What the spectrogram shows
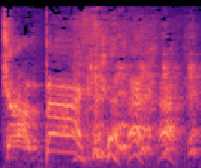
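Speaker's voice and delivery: loud yell. Speaker shows how they call their dogs back: shouting. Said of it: "I shout".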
